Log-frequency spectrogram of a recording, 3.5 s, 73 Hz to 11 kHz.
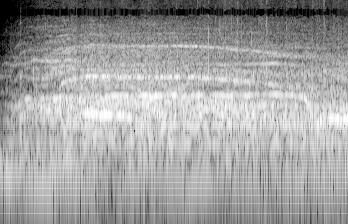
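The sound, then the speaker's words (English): Gabe Amo's supporters erupt in loud, sustained cheering and whooping on Tuesday night as he wins the Democratic primary in Rhode Island's 1st Congressional District, with high shouts and excited voices blending into a dense roar that swells quickly and holds steady throughout. “That's the sound of Gabe Amo's supporters when he won the Democratic primary in the 1st Congressional District on Tuesday night.”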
